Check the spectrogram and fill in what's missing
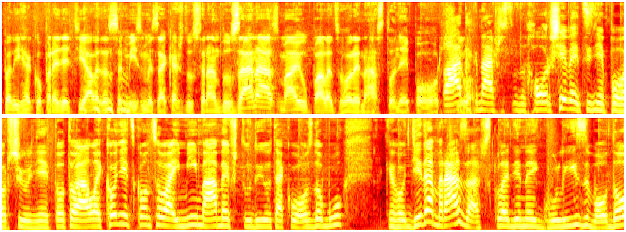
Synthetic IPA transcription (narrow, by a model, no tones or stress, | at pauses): pɛliːɣakɔpɾɛɟɛcialɛzasɛmizmɛzakaʒd̪uːsɾand̪uzanaːzmajuːpalɛd͡zɦɔɾɛna̰ːst̪ɔɲɛpɔɦɔɾalt̪a̰ɡnaːʃɦɔɾʃɪɛʋɛt͡siɲɛpɔɦɔɾʃujuɲɪɛt̪ɔt̪ɔalɛkɔɲɪɛt͡skɔnt͡sɔʊajmimaːmɛfʃt̪uːd̪iut̪akuːɔzd̪ɔbu | t̪ḁkɛːɦɔɟɛd̪amɾazafsklɛɲɛnɛjɡulizʋɔd̪ɔ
